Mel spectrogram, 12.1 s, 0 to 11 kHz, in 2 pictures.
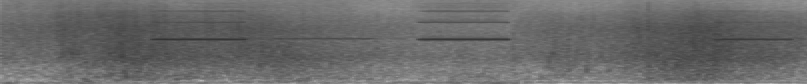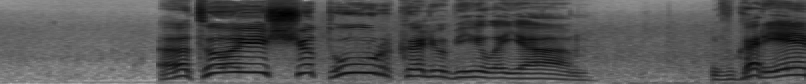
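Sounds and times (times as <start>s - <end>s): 
surf rushing and swelling: 0.0s - 12.0s
wind gusts across the microphone: 0.0s - 12.0s
thin high wind whistle: 1.0s - 3.8s, 5.2s - 6.0s
speech: 7.2s - 10.5s, 11.4s - 12.0s.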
